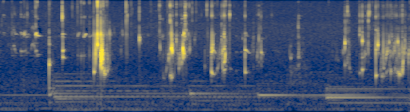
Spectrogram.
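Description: A thin stream of water pouring from a small teapot into a metal cup, splashing and dripping, with the loudest splash about a second in. Soft background music plays underneath.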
